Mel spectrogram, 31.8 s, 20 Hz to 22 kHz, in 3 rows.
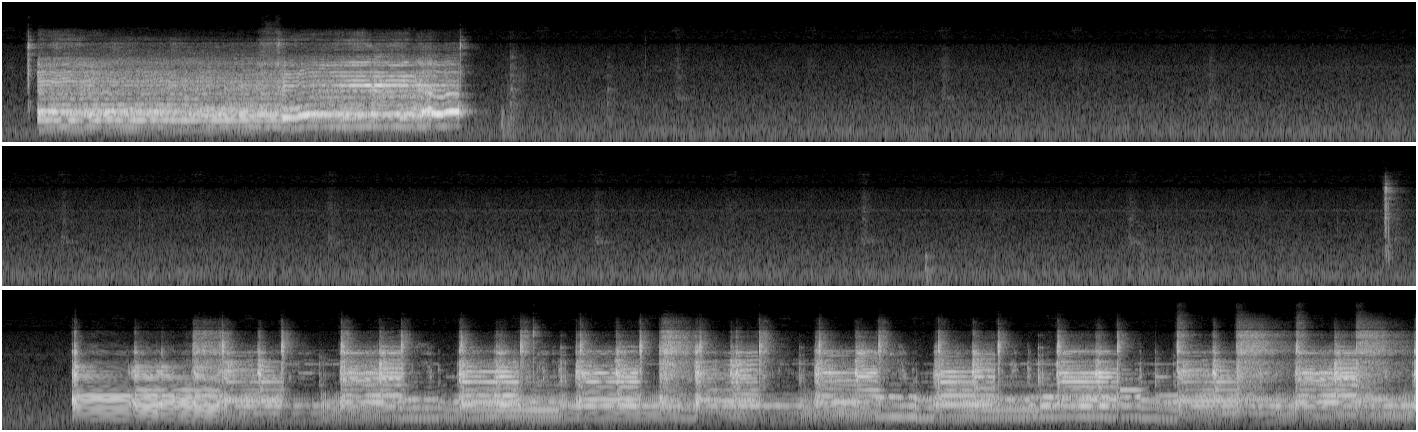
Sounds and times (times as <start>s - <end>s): Music: 0.2s - 3.5s, 21.8s - 31.8s.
